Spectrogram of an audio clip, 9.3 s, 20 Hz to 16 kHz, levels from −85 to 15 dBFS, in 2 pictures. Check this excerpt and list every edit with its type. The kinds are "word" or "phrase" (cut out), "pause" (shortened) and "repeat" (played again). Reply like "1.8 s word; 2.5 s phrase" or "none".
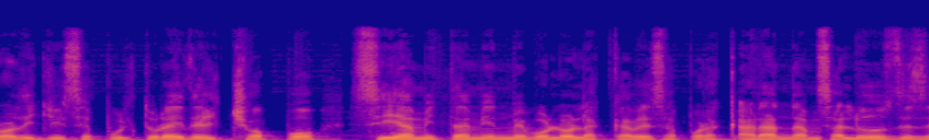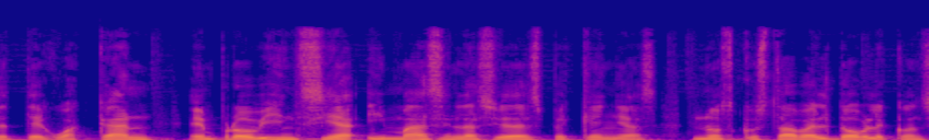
1.7 s pause; 3.7 s word; 4.1 s word; 5.5 s pause; 8.0 s pause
